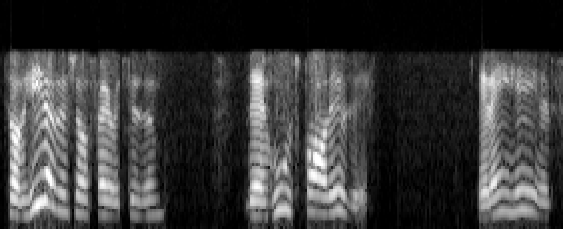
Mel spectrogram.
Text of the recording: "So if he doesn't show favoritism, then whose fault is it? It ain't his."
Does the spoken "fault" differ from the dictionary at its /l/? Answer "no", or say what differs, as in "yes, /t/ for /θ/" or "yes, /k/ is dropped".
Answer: yes, /l/ is dropped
